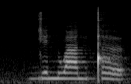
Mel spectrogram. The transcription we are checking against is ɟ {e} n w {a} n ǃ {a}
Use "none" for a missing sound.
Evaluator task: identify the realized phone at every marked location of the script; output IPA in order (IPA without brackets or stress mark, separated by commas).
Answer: e, a, ə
